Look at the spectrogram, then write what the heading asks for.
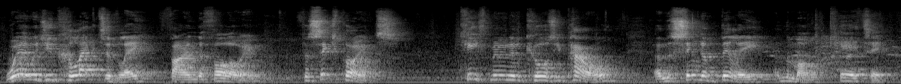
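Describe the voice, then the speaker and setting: A man working as quizmaster, reading questions to contestants in a measured way with informal asides. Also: on the high side, very animated. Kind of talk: reading pub-style quiz questions to contestants. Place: echoey room at a cricket club. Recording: very echoey room, faint noise.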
